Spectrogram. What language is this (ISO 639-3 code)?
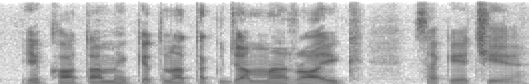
mai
